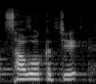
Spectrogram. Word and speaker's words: Sawo Kecik: There is one that's called Sawo Kecik. It rhymes.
